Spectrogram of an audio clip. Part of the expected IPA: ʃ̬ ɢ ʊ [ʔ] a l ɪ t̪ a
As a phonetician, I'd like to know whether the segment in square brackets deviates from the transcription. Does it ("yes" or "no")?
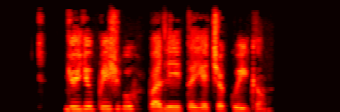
yes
